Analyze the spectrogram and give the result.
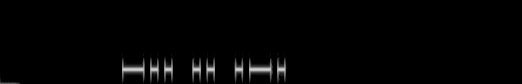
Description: Morse code, heard as a keyed tone, about 17 wpm, 700 Hz. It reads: DIR
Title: USA Call Sign Postfixes - 3 Letters 17wpm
